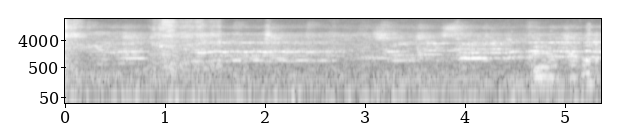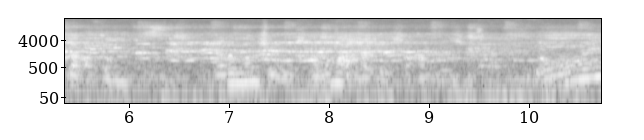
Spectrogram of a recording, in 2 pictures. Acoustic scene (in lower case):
restaurant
